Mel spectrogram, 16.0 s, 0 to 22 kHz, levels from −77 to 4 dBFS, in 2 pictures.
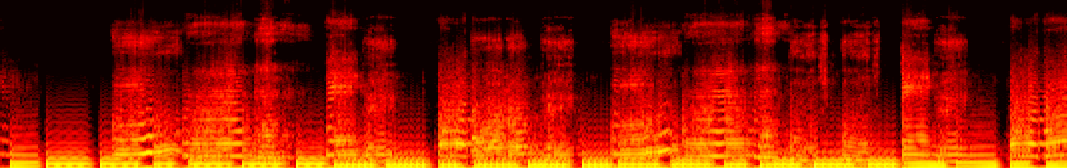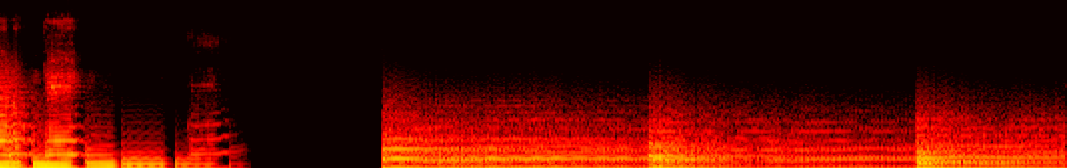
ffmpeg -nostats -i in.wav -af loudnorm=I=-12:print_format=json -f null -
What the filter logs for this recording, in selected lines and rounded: "input_i" : "-23.0",
"input_tp" : "-7.8",
"input_lra" : "11.6",
"input_thresh" : "-34.0",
